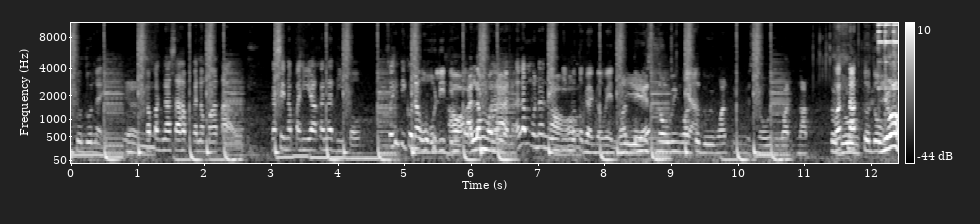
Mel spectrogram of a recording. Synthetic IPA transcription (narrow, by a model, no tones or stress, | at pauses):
t̪ud̪ʊnɐʔɛkɐpɐɡ̚nasɐhɐp̚kɐnɐŋmɐŋɐt̪aːʔo̞ | kɐsɛnɐpɐɦɪjakɐnɐd̪iːt̪o̞sohɪnd̪iːkonɐʔuʔʊlɪt̪̚ɪmt̪oɐlɐmmːonɐnʔɐlamːonɐnɐhɪnd̪iːmot̪oɡaːɡɐwɪnwɐɪŋɪsnowɪŋwɐt̪ːʊd̪uwɐnt̪ɪŋɪsnowɪŋwɐt̪̚nɐt̪ːuwɐtd̪uɐt̪ːʊd̪ujo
